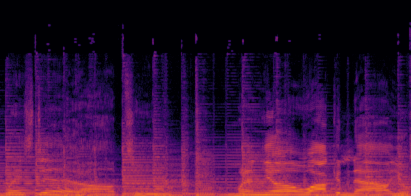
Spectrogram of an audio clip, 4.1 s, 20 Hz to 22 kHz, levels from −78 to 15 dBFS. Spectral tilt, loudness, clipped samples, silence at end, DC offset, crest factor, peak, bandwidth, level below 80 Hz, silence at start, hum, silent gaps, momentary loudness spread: -4.5 dB/octave; -17 LUFS; under 0.1%; 0 s; under 0.1%; 16 dB; -2 dBFS; 19 kHz; -46 dBFS; 0 s; none; none; 8 LU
